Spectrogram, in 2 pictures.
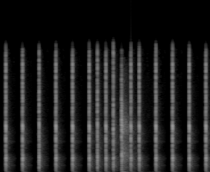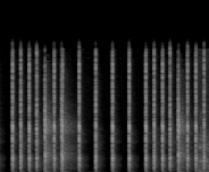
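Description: Percussive soundtrack: sharp, dry clicks on a steady pulse of about four a second. From about a second in, quicker clicks fall between the beats. There is no melody or voice.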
